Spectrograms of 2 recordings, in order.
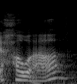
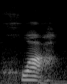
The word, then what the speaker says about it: Hoa: Oh yeah, okay, so I pronounced it Hoa forever. But I'm friends with on TikTok with the person who's doing like in charge of the physical release in the UK and EU and says it's pronounced Hua.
